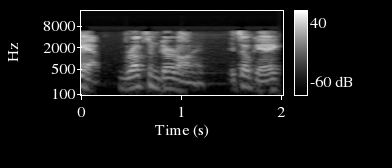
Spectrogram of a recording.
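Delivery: ordinary delivery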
